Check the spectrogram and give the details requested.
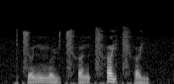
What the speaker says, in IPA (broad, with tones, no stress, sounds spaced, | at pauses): t͡s ɵ˨˥ n m ɵ˨˩ ɥ t͡sʰ ɐ˨˧ n t͡sʰ ɐ˥ j t͡sʰ ɐ˨˩ j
